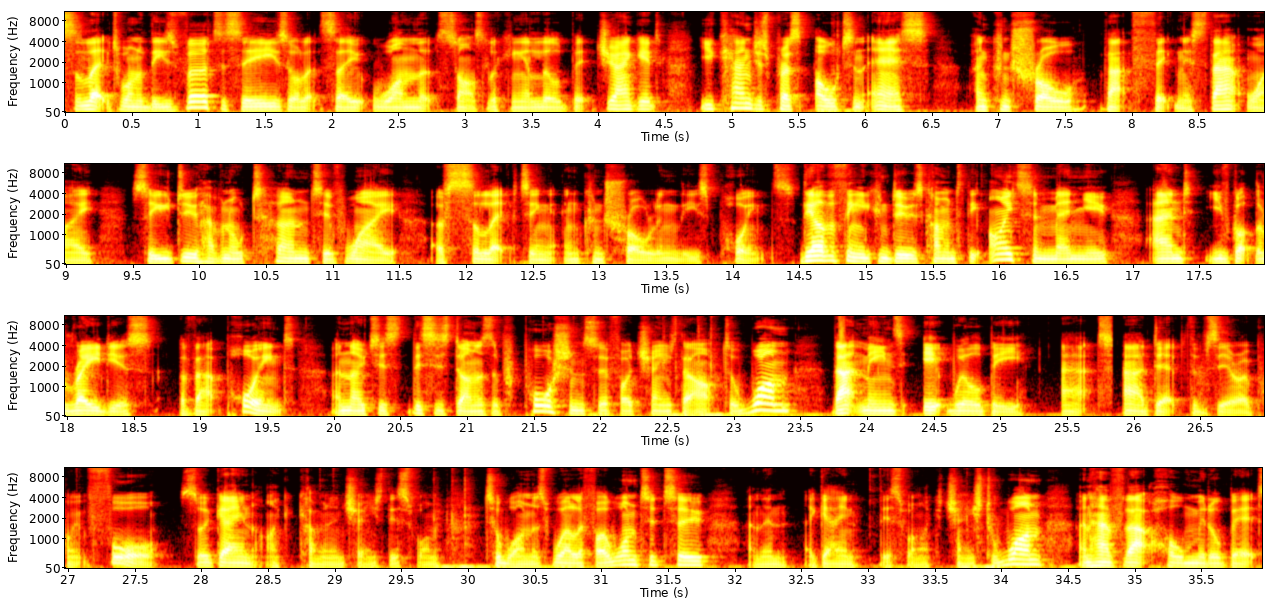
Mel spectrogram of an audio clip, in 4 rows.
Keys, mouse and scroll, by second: 0.8 shift+middle click, 1.9 click, 2.4 shift+middle click, 2.7 scroll up 1, 3.2 middle click, 5.7 alt+s, 10.8 click, 11.1 scroll down 1, 11.5 middle click, 12.4 middle click, 14.5 click, 15.8 click, 18.0 click, 22.4 1, 22.7 Return, 26.6 click, 29.7 1, 29.9 Return, 30.8-31.2 scroll down 1, 31.2 click, 33.6 1, 33.8 Return.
